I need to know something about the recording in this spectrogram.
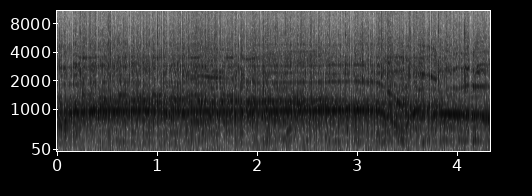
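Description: A large crowd cheering and shouting. Over it, a long, steady, high-pitched hold runs for about three seconds, then drops in pitch.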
